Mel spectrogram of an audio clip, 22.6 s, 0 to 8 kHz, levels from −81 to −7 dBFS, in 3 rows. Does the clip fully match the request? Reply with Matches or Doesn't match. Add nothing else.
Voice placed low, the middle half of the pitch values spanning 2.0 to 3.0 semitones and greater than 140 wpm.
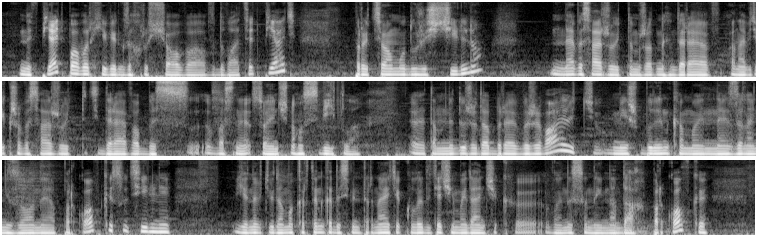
Matches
